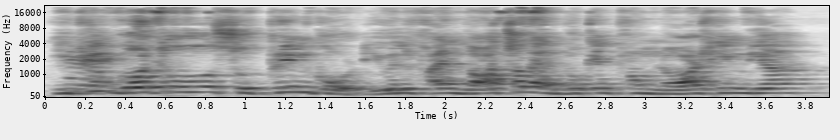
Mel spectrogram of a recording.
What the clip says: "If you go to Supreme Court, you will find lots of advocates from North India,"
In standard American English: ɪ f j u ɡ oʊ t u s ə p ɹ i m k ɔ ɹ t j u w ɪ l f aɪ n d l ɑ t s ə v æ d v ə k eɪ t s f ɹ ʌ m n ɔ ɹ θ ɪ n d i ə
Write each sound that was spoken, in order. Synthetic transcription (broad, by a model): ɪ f j u ɡ oʊ t u s ə p ɹ i m k ɔ ɹ t j u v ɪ l f aɪ n d l ɑ t s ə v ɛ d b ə k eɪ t f ɹ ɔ m n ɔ ɹ t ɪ n d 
